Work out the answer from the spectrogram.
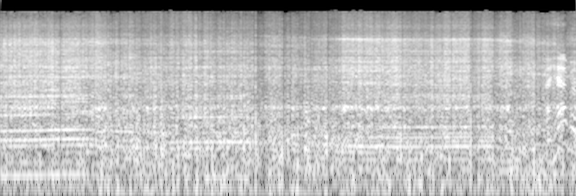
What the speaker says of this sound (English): exhaust that you can actually hear, sounds like something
